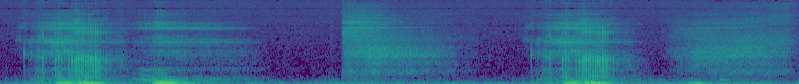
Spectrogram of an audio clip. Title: SNORING SOUND EFFECT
